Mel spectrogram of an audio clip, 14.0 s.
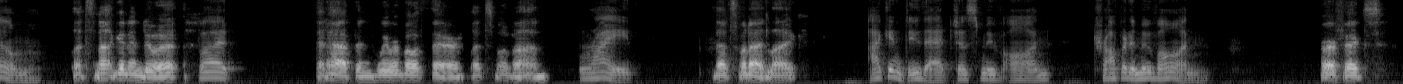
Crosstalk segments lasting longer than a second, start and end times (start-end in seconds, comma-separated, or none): none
